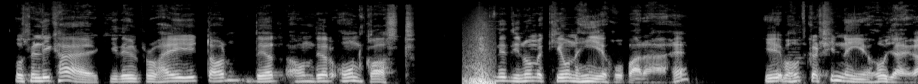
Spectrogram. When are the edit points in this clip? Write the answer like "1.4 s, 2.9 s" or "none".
4.8 s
